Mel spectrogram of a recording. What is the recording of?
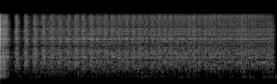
Coin on glass 2
A coin on a glass table recorded with my Shure SM7B.
coin, cash, money, coins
